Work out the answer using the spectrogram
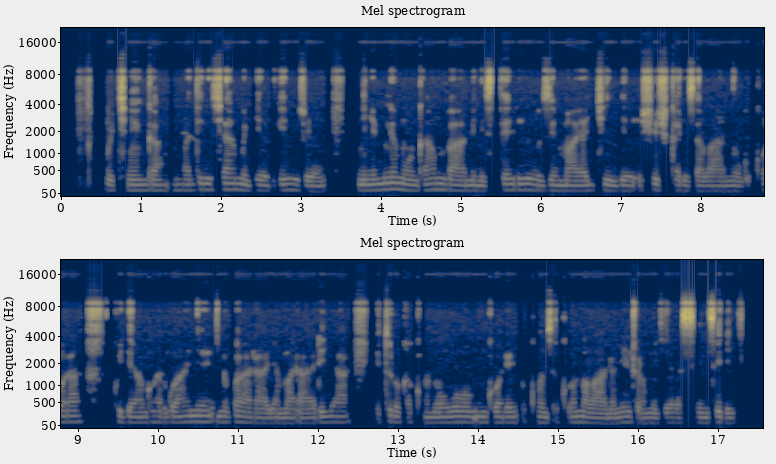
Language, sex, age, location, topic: Kinyarwanda, male, 50+, Nyagatare, education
